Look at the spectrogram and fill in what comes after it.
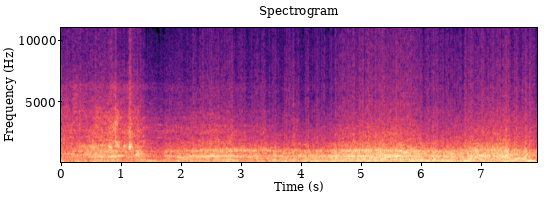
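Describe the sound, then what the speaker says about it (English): A 2018 Mercedes-AMG C63s sedan accelerates hard at full throttle, a loud, deep continuous engine roar with rising tones heard from inside the car, no speech. "I touch this and then I bury the throttle"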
